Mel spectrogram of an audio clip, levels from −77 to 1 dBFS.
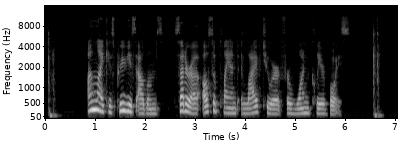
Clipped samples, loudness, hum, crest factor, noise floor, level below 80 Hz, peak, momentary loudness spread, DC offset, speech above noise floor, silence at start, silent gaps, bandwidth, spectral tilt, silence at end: under 0.1%; -24 LUFS; none; 16 dB; -73 dBFS; -58 dBFS; -8 dBFS; 22 LU; under 0.1%; 50 dB; 0.05 s; none; 11.5 kHz; -6.5 dB/octave; 0.3 s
